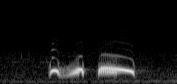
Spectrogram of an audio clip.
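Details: Spotted dove being trained as a decoy in Isan, Thailand, cooing in the 'khan long kuk' style with a full middle voice: a brief coo slurring into a rolled coo, a pause, then one long falling coo.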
